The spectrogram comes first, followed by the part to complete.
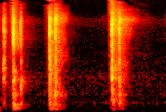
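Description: Computer keyboard being typed on: a few separate keystroke clicks spread over a couple of seconds, with short pauses between them.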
